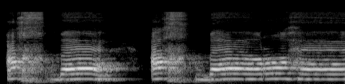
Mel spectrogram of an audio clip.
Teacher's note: গলার মধ্যে এক ধরনের খসখস আওয়াজ হবে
